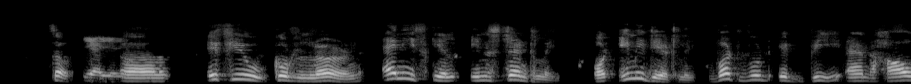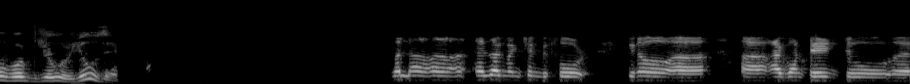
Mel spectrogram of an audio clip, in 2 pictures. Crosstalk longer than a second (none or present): none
